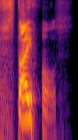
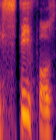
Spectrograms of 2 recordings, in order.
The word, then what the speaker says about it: Stiefel: Now, the way you spelled it would be Stiefels there. No, that's the proper way. That's the Stiefel spelled because E says I in German. I is pronounced E in German.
